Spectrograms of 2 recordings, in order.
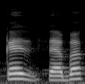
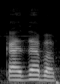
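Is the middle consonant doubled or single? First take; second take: doubled; single. First: The middle consonant is held doubled. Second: The middle consonant is said single. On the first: The speaker calls it right. "मुशद्दद" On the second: The speaker calls it wrong. "गैर मुशद्दद पढ़ना"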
